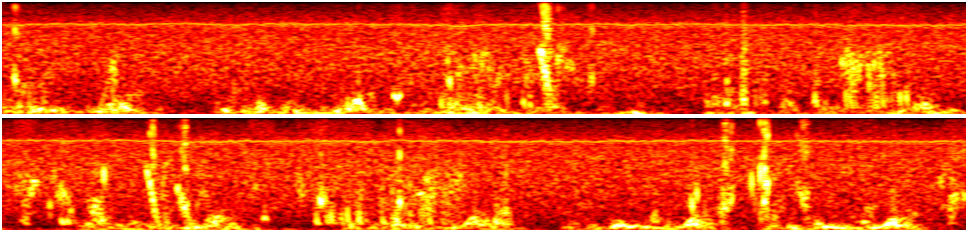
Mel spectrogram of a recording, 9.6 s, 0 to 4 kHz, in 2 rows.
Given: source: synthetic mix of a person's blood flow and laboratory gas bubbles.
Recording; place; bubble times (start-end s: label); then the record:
Doppler ultrasound of blood flow; precordium
0.00-0.24 s: bubbles
1.93-2.08 s: bubbles
2.17-2.87 s: bubbles
2.93-2.99 s: bubbles
3.49-3.97 s: bubbles
4.03-4.57 s: bubbles
4.88-5.38 s: bubbles
5.51-5.83 s: bubbles
6.05-6.18 s: bubbles
6.29-7.14 s: bubbles
7.25-7.41 s: bubbles
8.05-8.14 s: bubbles
8.24-8.33 s: bubbles
8.38-8.50 s: bubbles
8.53-8.74 s: bubbles
8.78-8.87 s: bubbles
9.04-9.21 s: bubbles
9.49-9.65 s: bubbles
From the record:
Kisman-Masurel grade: 332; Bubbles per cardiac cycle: rolling drumbeat, 9 or more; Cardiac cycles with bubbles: 50 to 99%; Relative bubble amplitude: moderate (0.250 to 0.450); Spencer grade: 3 (all of the cardiac periods contain showers or single bubble signals, but not dominating or overriding the cardiac motion signals); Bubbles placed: only in the low amplitude regions of the cardiac cycle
